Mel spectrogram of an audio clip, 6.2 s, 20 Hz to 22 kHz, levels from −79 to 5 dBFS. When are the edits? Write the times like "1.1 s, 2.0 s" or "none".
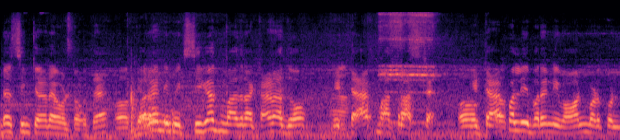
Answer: none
